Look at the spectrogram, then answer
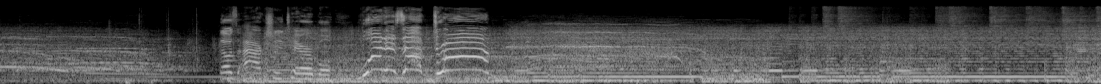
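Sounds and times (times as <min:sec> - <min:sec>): electric guitar noodling: 0:02.2 - 0:11.0.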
